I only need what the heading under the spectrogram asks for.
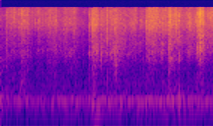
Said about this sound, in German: Ja, das Ganze, wie gesagt, in Frischhaltefolie einwickeln.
